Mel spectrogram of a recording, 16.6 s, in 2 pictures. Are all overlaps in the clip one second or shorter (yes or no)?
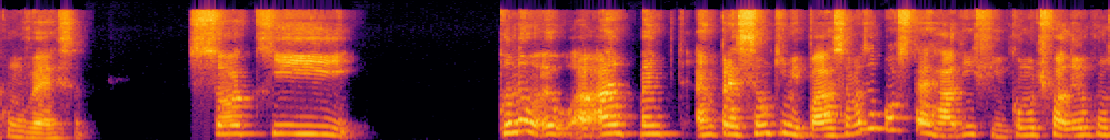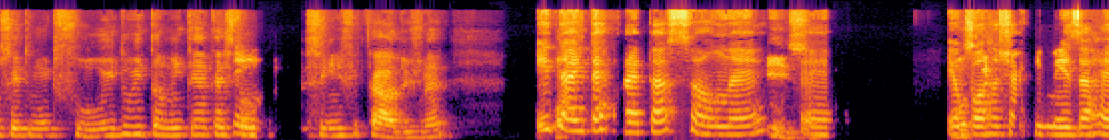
yes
